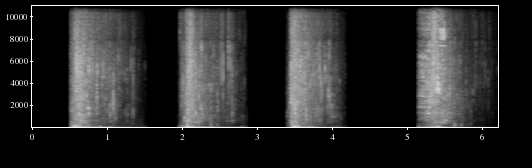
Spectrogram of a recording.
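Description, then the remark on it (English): Four loud, harsh bursts of crunching and tearing, the sound of bones crunching, flesh and muscle being torn and blood spattering, each lasting under a second and separated by brief silences, with no voices. “His cries of agony mixed with the sound of crunching bones, flesh, and muscle being torn and blood spattering.”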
